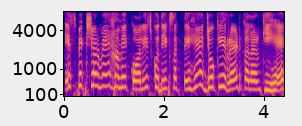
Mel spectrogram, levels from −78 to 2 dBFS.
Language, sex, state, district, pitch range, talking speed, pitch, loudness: Hindi, female, Bihar, Sitamarhi, 295-390 Hz, 205 wpm, 350 Hz, -13 LUFS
